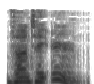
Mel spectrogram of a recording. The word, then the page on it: vingt-et-un: British English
